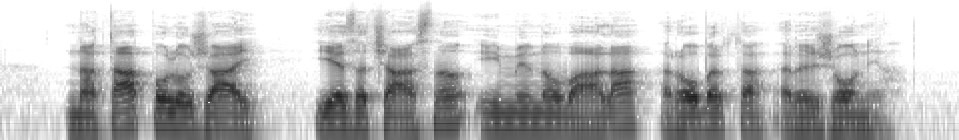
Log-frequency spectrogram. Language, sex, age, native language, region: Slovenian, male, 50-59, Slovenian, Central Slovenia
